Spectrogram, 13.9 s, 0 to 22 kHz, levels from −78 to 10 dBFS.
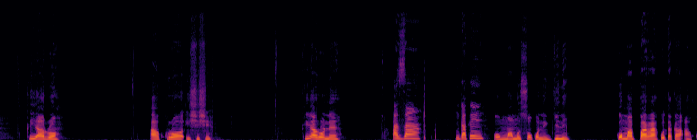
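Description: A section at the wrong speed runs from 7.87 to 9.68 s, where the speech plays 1.33 times too fast and jumps about five semitones higher, sounding hurried and thin. This likely comes from that stretch being resampled or clocked at the wrong rate.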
